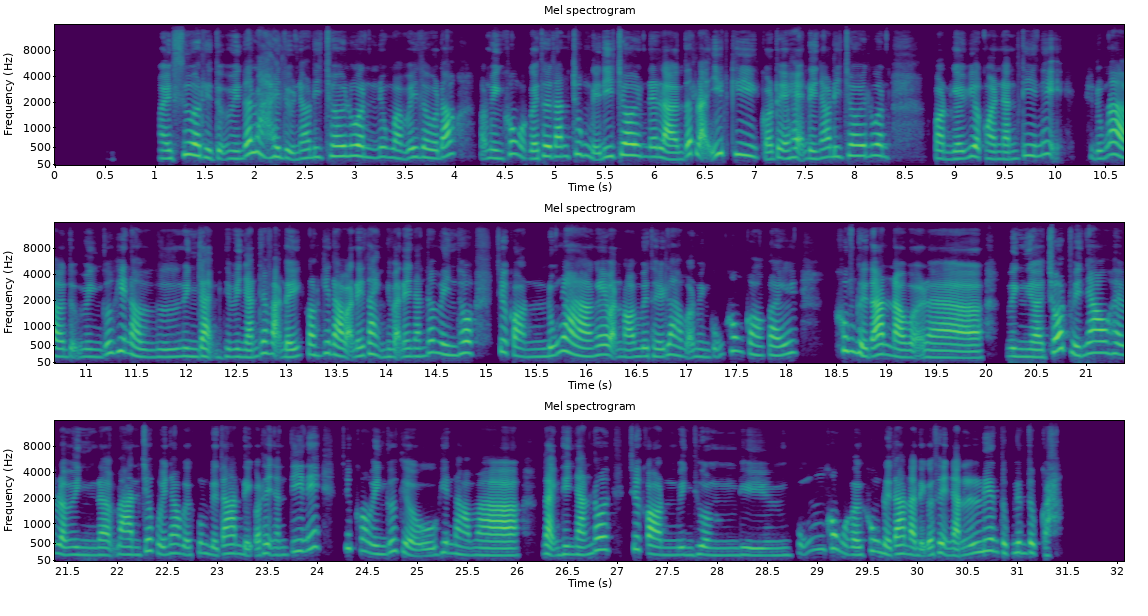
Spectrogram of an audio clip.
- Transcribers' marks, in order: tapping
- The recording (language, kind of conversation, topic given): Vietnamese, advice, Làm thế nào để giữ liên lạc với người thân khi có thay đổi?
